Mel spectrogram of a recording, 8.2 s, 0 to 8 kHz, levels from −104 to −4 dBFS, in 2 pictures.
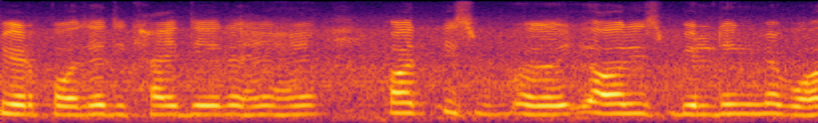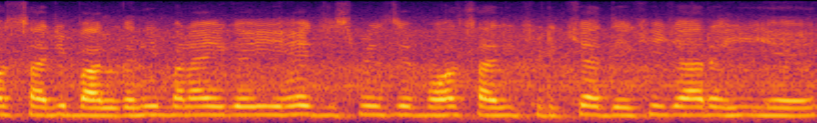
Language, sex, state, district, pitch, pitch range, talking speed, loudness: Hindi, male, Bihar, Lakhisarai, 210 Hz, 200-220 Hz, 200 wpm, -18 LUFS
